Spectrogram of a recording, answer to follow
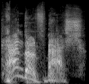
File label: Male Kobold Attack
